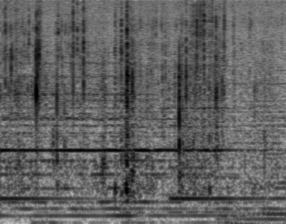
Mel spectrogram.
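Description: Soft background music with long held notes. Under it, a few faint soft ticks and rustles of hands kneading cooked rice and nuruk in a plastic tub.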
